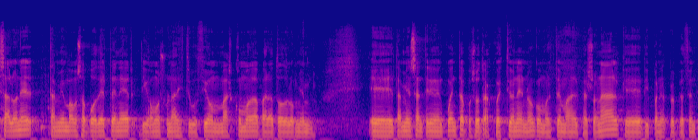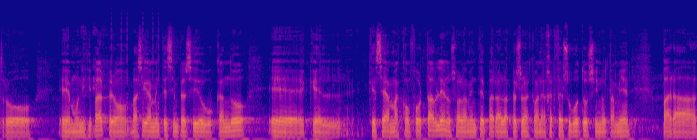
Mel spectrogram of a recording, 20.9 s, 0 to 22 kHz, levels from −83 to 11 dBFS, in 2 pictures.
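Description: From 12.14 to 12.87 s, GSM signalling bursts break in: a nearby 2G handset's short radio bursts get rectified by the audio circuitry, producing a galloping dit-dit-dit of short buzzes at 216.7 Hz, sitting roughly 15 dB below the main sound.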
